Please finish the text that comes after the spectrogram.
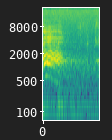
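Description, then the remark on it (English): A crow gives a single harsh, raspy caw that fades quickly, against a faint background with no one talking. “The crows.”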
